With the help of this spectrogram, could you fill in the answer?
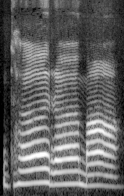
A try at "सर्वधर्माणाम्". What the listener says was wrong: र पूरा नहीं, र आधा, धर्म। ऊपर भी देखो, च के ऊपर रेफ की मात्रा है, तो बोलते कैसे है, कमर चंत।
